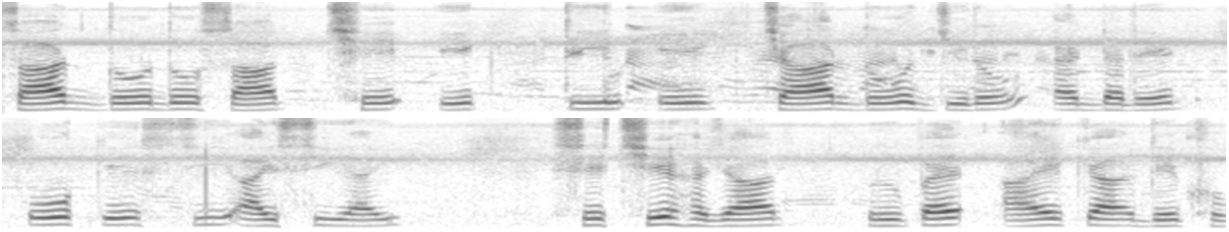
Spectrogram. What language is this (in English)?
Urdu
